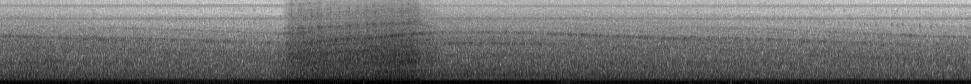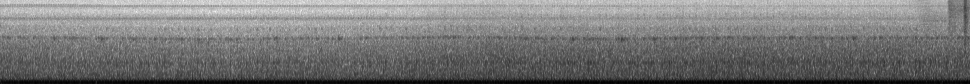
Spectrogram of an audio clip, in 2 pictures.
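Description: A truck's diesel engine idles with a low, steady rumble.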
